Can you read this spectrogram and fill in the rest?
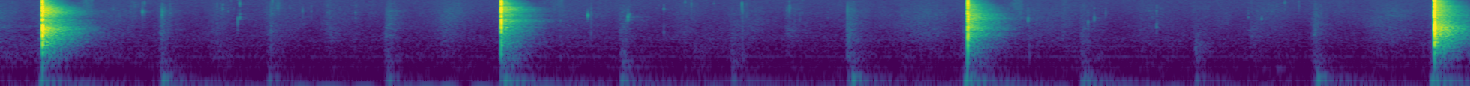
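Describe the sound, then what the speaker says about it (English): Single hand claps keep time on the first beat during an online singing session: four loud, sharp claps spaced evenly about three seconds apart, with soft low taps marking the counted beats in between. "Clap on one"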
